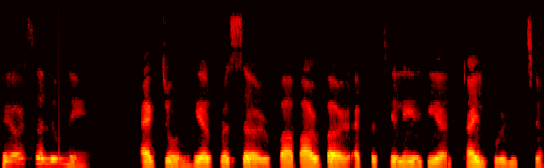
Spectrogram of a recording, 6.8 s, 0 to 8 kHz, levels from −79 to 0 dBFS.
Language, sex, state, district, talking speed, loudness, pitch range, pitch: Bengali, female, West Bengal, Kolkata, 125 wpm, -30 LUFS, 160-200 Hz, 180 Hz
